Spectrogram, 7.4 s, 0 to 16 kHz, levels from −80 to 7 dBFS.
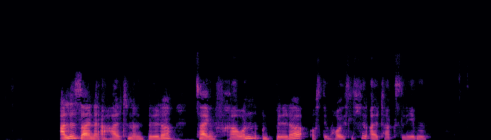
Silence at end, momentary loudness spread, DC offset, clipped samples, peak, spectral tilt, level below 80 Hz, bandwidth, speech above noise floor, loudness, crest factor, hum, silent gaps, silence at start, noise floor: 1 s; 14 LU; under 0.1%; under 0.1%; -2 dBFS; -6 dB/octave; -58 dBFS; 8 kHz; 60 dB; -22 LUFS; 22 dB; none; none; 0.9 s; -82 dBFS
